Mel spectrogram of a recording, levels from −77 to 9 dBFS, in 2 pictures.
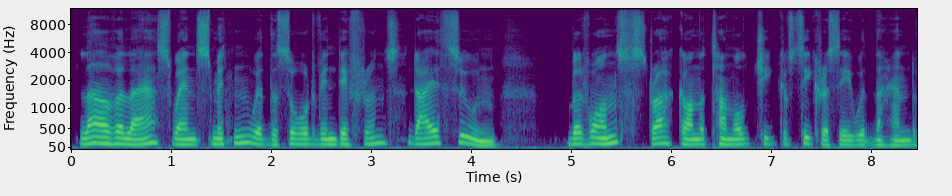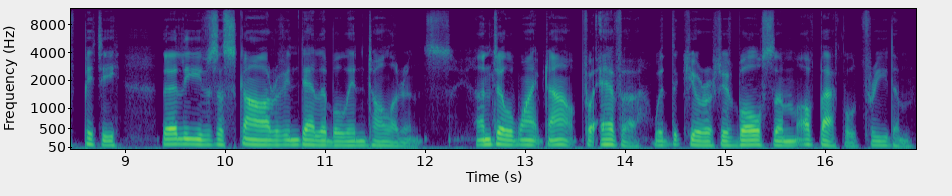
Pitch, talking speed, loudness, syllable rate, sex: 115 Hz, 155 wpm, -17 LUFS, 4.7 syllables/s, male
